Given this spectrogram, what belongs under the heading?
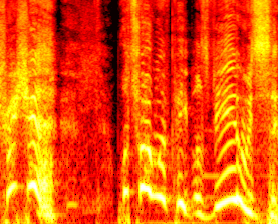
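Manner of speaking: shouted comic indignation; indignant shout. Real, not acted. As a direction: yell her name in mock outrage. Outraged reaction to insult.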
